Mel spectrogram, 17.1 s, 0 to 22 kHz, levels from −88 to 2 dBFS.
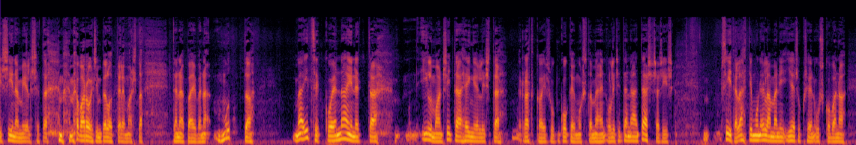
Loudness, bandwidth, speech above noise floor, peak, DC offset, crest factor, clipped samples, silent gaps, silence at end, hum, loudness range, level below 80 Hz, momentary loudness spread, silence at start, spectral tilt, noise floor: -17 LUFS; 13.5 kHz; 30 dB; 0 dBFS; under 0.1%; 18 dB; under 0.1%; none; 0.25 s; none; 4 LU; -46 dBFS; 14 LU; 0 s; -7 dB/octave; -47 dBFS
